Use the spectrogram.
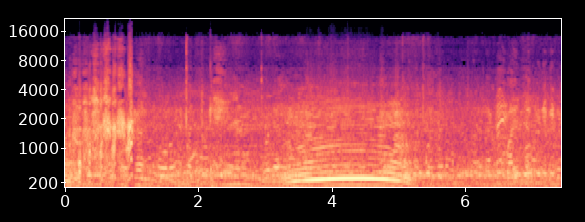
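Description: Cattle and buffalo calves at a Perumbilavu livestock market, with one loud, drawn-out moo rising in the middle over steady crowd chatter and background market noise.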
